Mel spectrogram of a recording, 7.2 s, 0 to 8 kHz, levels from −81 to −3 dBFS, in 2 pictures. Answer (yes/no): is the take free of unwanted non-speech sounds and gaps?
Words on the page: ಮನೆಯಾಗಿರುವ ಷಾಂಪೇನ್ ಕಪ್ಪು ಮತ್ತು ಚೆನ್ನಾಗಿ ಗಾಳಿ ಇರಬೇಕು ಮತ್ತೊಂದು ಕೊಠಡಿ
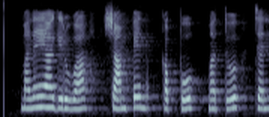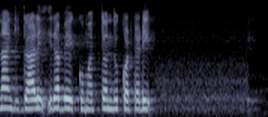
yes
